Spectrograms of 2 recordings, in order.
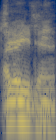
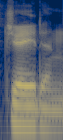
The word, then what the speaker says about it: Jaden: Jayen. It's Jaden though.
